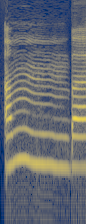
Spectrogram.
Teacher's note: you have to prolong the nasal sound because after the meme comes a ba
